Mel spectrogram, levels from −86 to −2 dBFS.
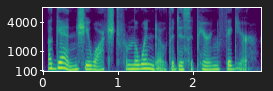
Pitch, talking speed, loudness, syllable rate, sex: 185 Hz, 185 wpm, -19 LUFS, 6.3 syllables/s, female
